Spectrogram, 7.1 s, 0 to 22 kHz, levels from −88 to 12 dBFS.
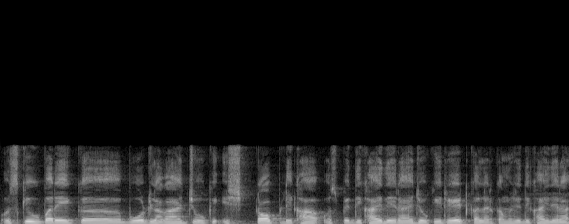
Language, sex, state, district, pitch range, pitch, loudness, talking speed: Hindi, male, Bihar, Katihar, 125-135 Hz, 130 Hz, -17 LUFS, 220 wpm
